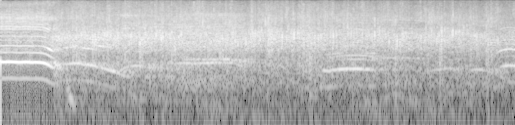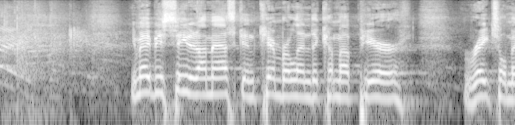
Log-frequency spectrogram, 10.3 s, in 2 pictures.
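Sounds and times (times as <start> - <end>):
audience clapping hands: 0.0 - 6.4
speech: 6.5 - 10.2.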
